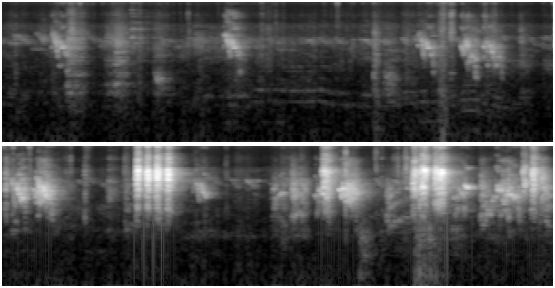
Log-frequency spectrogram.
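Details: Pet budgerigar chirping: scattered short, scratchy high chirps at first, then denser bursts of warbling, buzzy chatter and sharp squeaks, with brief pauses between phrases and a quiet indoor background.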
